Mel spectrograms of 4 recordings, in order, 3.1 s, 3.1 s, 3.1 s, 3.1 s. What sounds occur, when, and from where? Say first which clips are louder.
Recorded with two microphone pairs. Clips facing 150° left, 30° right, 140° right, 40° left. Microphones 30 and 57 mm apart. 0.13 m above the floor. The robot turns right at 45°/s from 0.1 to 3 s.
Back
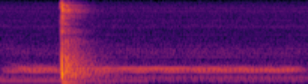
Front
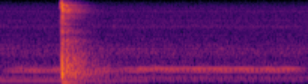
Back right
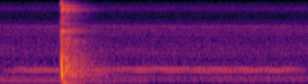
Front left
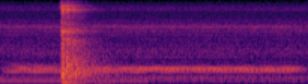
0.6 s breaking glass: back 3 dB, back right 9 dB; 135° right, 1.3 m; by 0.8 s 130° right, 1.3 m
